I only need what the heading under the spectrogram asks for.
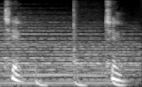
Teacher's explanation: പെലറ്റോ അൽവിയോള, tip of the tongue and teeth which are involved. Affricate, beginning as a plosive and end as fricative. Compress the air, release air gradually with a friction.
